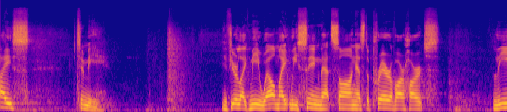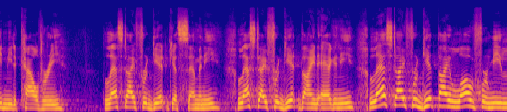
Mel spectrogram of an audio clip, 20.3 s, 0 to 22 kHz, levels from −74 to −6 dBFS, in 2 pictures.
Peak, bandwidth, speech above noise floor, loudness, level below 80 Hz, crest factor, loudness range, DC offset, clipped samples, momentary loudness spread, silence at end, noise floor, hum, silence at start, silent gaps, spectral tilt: -4 dBFS; 16.5 kHz; 34 dB; -18 LUFS; -58 dBFS; 16 dB; 7 LU; under 0.1%; under 0.1%; 13 LU; 0 s; -52 dBFS; none; 0 s; none; -4 dB/octave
